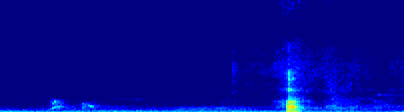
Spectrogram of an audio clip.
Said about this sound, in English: But sorry, guys, the dogs are going off over here, and I'm trying to figure out what are they barking at. What's going on?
